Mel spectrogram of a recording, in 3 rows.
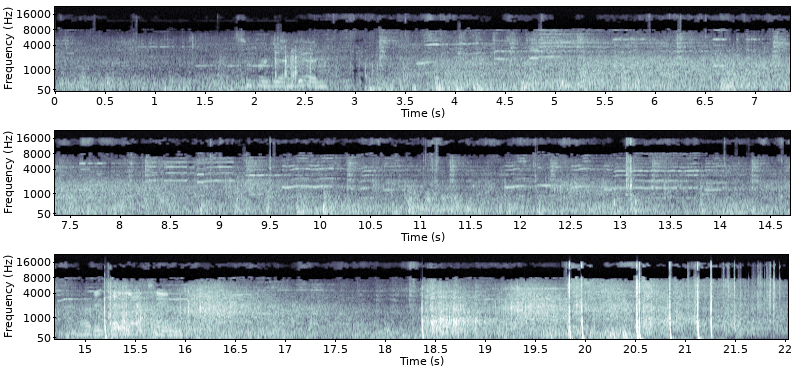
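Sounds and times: fireworks popping and crackling: 0.0s - 22.0s
sharp firework bang: 15.0s - 17.4s, 18.2s - 22.0s.

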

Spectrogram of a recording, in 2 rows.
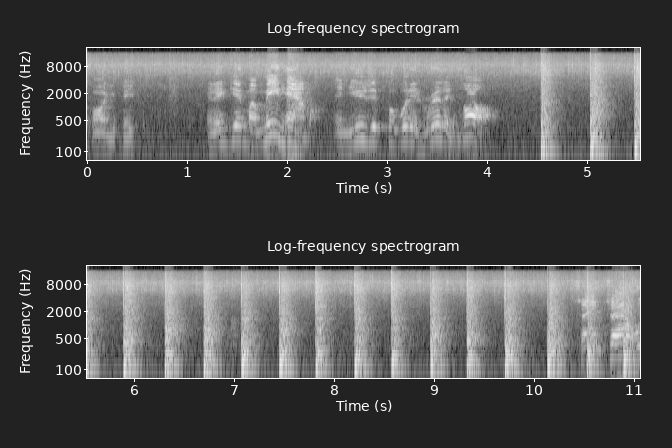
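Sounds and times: meat hammer pounding in plastic bag: 4.5s - 11.0s.

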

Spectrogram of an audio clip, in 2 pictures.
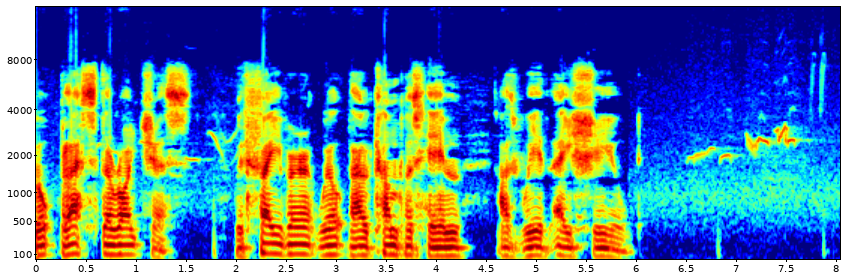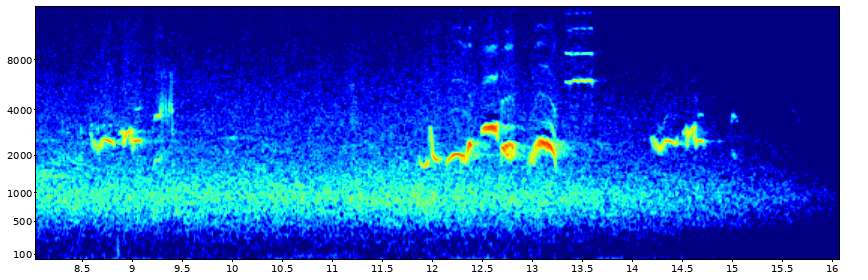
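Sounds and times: blackbird singing: 0.0s - 2.2s, 6.5s - 9.4s, 11.8s - 15.8s
faint steady hiss: 0.0s - 16.0s.

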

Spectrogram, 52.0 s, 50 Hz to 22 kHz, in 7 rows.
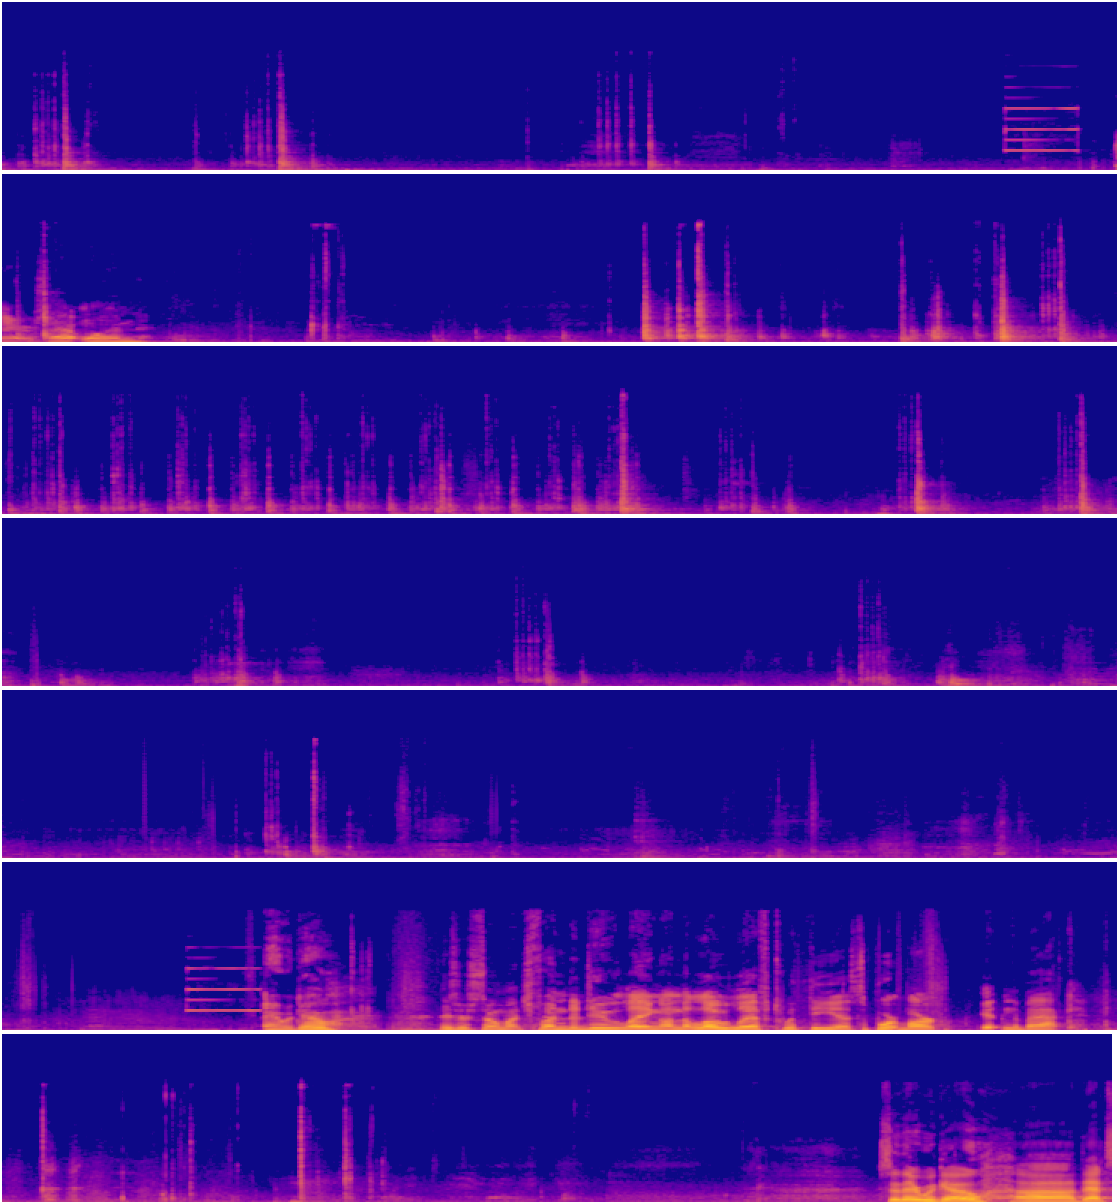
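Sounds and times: torque wrench electronic beep: 6.7s - 7.2s, 38.4s - 39.0s.

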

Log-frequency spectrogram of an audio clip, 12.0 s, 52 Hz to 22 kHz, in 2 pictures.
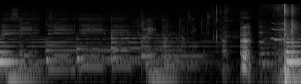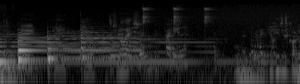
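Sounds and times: short vocal sound: 4.4s - 5.2s.

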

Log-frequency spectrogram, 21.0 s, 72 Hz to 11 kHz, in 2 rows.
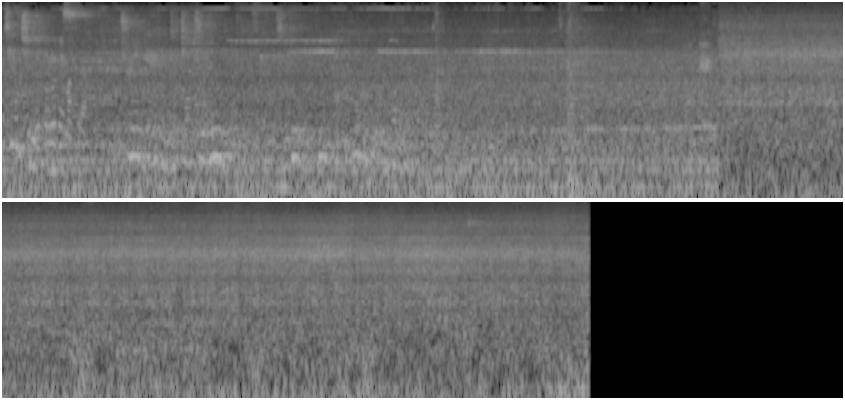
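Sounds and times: train electric hum: 0.0s - 17.9s
train rushing noise: 0.0s - 17.9s.

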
